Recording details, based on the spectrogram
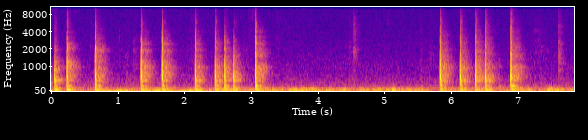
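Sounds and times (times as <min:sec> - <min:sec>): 
sharp knocking on a wooden door: 0:00.0 - 0:03.3, 0:05.8 - 0:07.1
low steady hum: 0:00.0 - 0:07.8.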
